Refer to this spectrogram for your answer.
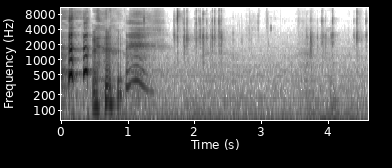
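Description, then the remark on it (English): A short burst of laughter, then a series of small, irregular plastic clicks and snaps as keycaps, including the D and S keys, are pried off a wet computer keyboard, fairly quiet. “I'm popping off the keys right now.”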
